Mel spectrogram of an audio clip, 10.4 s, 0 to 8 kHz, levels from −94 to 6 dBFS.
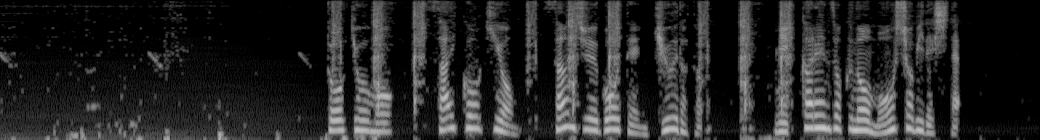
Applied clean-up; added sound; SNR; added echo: classical method spectral subtraction.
